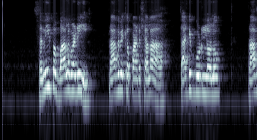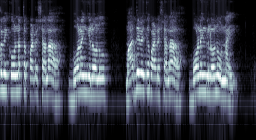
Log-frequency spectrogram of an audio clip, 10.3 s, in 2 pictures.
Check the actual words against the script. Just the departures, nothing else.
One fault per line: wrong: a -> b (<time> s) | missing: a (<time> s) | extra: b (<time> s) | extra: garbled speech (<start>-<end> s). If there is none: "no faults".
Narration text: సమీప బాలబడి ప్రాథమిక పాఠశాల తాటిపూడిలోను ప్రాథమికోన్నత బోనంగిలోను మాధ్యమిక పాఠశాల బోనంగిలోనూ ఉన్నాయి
extra: పాఠశాల (5.6 s)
